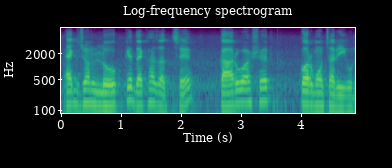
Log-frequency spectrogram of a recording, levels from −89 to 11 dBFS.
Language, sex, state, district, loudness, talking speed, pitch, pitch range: Bengali, male, Tripura, West Tripura, -18 LUFS, 100 wpm, 135 Hz, 125-150 Hz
